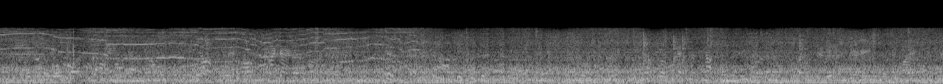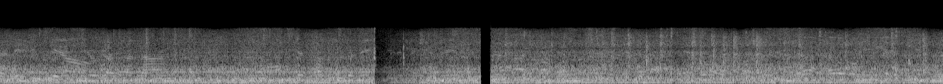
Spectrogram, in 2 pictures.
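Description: Sugar beet washing machine running with a steady drone, with people chattering around it. The sound cuts out briefly twice about two-thirds of the way through.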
